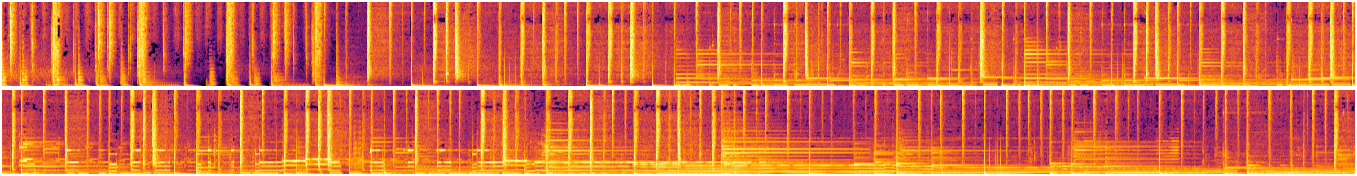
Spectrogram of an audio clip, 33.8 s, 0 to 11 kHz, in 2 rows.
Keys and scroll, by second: 2.8 ctrl+d.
